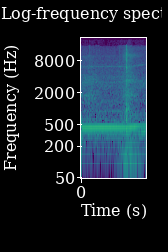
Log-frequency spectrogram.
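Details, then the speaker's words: Festool CT 48 E AC HEPA dust extractor with blast gate on the front closed, producing high pressure: steady, clean high whine at one constant pitch, giving an extreme burst of air for AC filter cleaning; normal high-pressure whine. "you hear that high pressure now okay it gives you an extreme burst of air okay"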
